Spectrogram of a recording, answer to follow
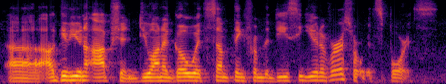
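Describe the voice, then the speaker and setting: A man hosting a casual conversation, relaxed, asking open questions. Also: mid-range voice, fast talker. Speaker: host.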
